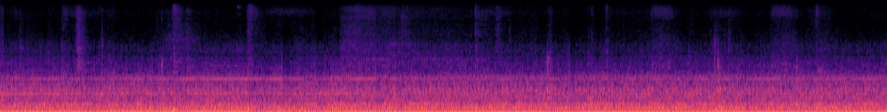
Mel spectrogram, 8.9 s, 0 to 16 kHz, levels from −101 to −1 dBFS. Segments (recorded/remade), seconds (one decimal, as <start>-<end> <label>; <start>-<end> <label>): 0.0-0.6 remade; 0.6-8.9 recorded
